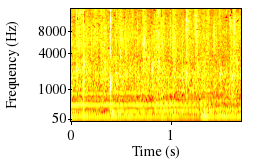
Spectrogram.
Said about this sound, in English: I want everybody right now, let's give a hand clap to all those that raised their hand, that they say, you know what, I need it.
